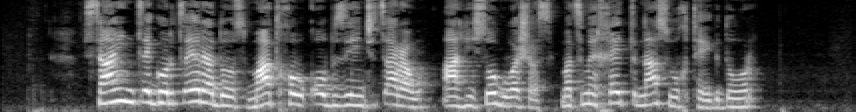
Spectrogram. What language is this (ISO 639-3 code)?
bbl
